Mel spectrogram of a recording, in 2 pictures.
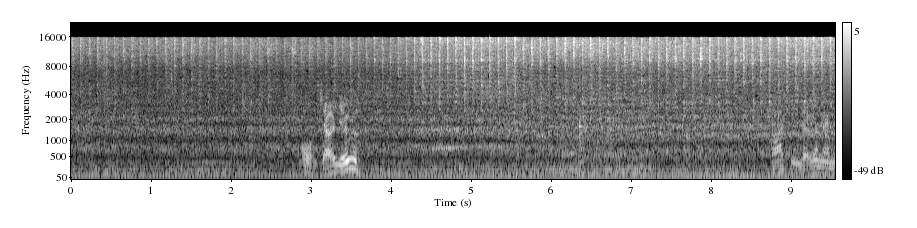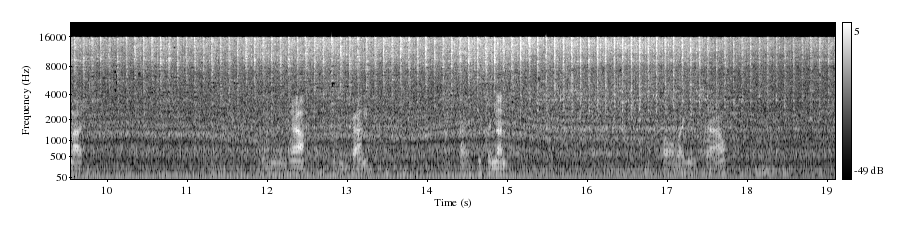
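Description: Heavy diesel engines rumble steadily nearby.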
